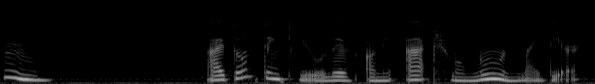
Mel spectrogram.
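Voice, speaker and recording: A woman voicing an ancient, immortal swamp witch in an ASMR roleplay, soft-spoken and often whispery, gently knowing and wistful. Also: medium pitch, expressive, slow, gravelly, no room sound. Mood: curious, gentle.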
